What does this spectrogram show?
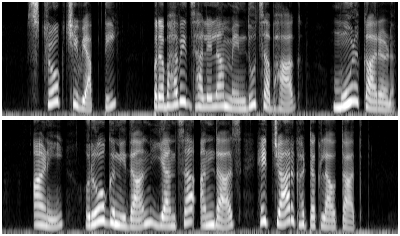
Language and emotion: Marathi, neutral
